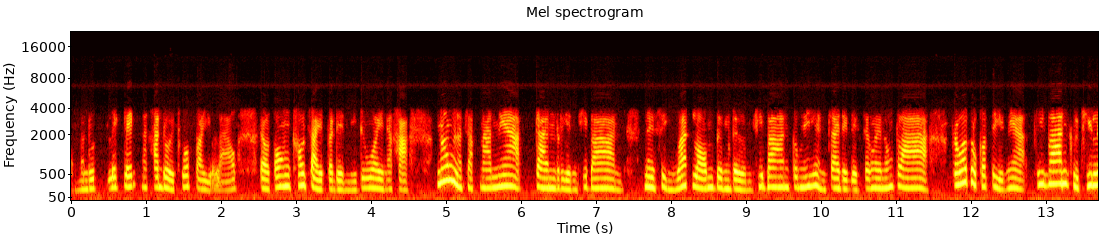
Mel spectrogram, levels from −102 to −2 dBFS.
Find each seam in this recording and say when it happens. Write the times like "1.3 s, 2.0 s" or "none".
none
